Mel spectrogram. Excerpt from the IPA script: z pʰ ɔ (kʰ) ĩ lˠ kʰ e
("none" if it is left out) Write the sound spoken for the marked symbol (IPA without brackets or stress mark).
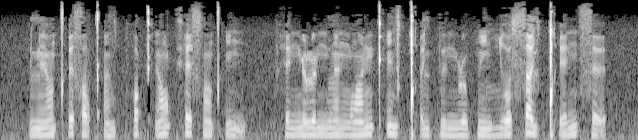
kʼ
